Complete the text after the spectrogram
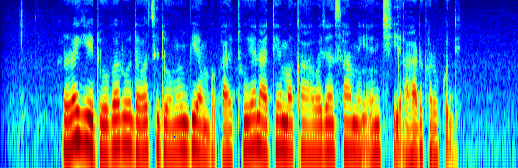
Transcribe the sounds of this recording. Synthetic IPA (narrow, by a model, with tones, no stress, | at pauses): ɽɐ˦ɡʲeː˨doː˨ɡɐ˦ɽoː˦da˨wɐ˦su˦doː˨mɪ˦mbɪ˦jɐ˨mbʊ˨kʼaː˨tʰuː˦jɐ˦naː˨ta˦mɐ˨kaː˦wɐ˦d͡ʒɛ˦nsaː˦mʊ˨ɲj̰ɐ̰˦nt͡ʃiː˨ʔa̰˨ɦa˦rkɐ˨rkʷʊ˦ɗi˦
